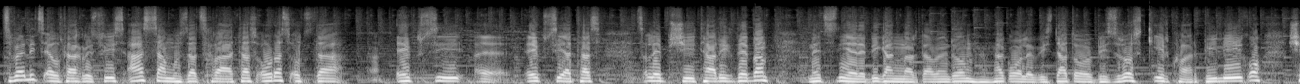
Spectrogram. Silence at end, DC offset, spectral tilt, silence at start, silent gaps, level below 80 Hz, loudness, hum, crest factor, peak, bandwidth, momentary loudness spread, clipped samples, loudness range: 0 s; under 0.1%; -6.5 dB/octave; 0.05 s; none; -34 dBFS; -9 LUFS; none; 8 dB; 0 dBFS; 15.5 kHz; 6 LU; 0.3%; 2 LU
